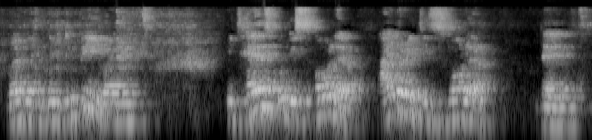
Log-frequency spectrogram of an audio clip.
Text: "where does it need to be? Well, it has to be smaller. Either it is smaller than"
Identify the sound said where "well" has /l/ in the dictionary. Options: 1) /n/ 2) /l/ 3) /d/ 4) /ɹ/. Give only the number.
1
